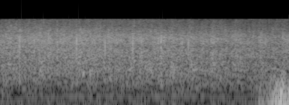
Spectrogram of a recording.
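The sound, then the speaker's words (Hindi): Steady audience applause at a stage event, a dense wash of many hands clapping at a fairly even level throughout, with no speech over it. “तालियां बहुत कम हैं।”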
